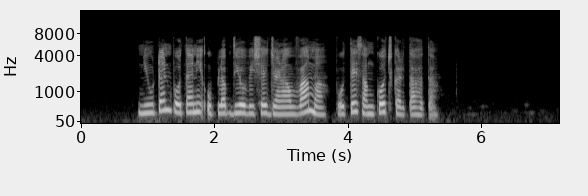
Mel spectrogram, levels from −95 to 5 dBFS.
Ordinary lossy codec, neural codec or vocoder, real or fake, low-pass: none; none; real; 7.2 kHz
